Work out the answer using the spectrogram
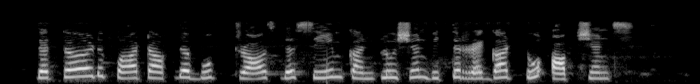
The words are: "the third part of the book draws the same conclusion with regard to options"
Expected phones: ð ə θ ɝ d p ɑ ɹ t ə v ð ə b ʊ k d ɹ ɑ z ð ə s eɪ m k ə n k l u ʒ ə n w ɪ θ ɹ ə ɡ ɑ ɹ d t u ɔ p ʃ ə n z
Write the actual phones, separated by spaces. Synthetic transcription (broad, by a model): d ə t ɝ d p ɑ ɹ t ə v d ə b ʊ k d ɹ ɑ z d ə s eɪ m k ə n k l u ʃ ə n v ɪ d ɹ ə ɡ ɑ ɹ d t u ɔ p ʃ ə n s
